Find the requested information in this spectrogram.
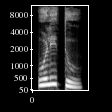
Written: ಒಳ್ಳಿತು

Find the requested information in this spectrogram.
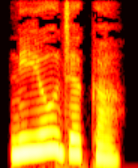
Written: ನಿಯೋಜಕ

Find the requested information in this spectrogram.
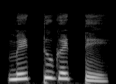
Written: ಮೆಟ್ಟುಗಟ್ಟೆ

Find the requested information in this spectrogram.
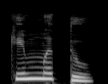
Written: ಕಿಮ್ಮತ್ತು

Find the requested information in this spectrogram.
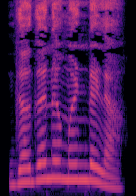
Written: ಗಗನಮಂಡಳ

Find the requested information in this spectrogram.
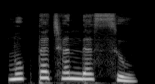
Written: ಮುಕ್ತಛಂದಸ್ಸು

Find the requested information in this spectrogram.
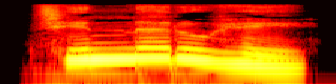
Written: ಛಿನ್ನರುಹೆ

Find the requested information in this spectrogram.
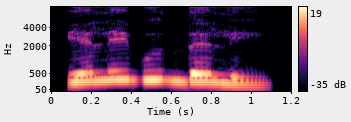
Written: ಎಲೆಗುದ್ದಲಿ

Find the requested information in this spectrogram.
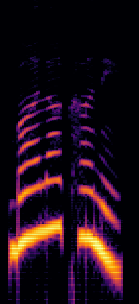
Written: ಬಾಲ್ಕನಿ

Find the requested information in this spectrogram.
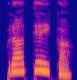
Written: ಪ್ರಾತ್ಯಯಿಕ

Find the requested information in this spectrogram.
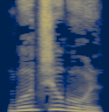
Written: ಕಜ್ಜಗಲಿ

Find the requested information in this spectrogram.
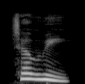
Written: ಛವಿ

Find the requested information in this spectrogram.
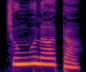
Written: ಚುಂಗುನಾತ

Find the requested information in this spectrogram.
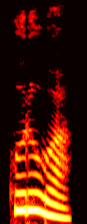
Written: ಕುರುವ

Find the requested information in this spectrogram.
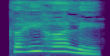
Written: ಕಹಿಹಾಲೆ

